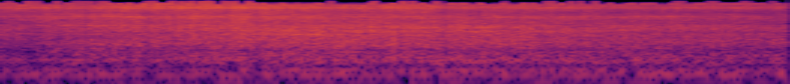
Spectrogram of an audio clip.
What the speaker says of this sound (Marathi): आता यावर आपल्याला हे रव्याचं मिश्रण घालायचं आहे.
